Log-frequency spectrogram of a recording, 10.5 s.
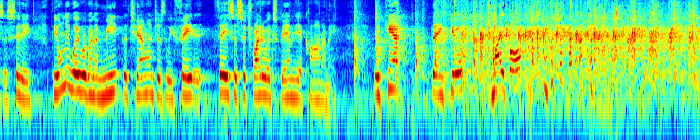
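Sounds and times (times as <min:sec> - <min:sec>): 
speech: 0:00.0 - 0:08.7
audience applause at a talk on county and city economic development: 0:06.2 - 0:10.4.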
